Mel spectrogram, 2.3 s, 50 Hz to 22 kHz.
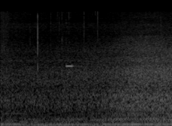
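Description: A Mazda 6 in a video game hums at a steady low idle, with a constant rumbling drone and soft background noise throughout.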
